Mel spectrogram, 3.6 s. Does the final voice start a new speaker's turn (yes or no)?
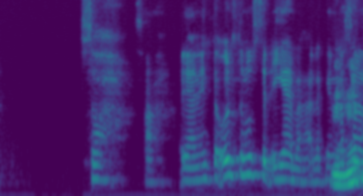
no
